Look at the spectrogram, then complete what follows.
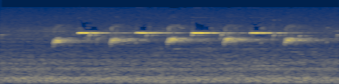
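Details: Goldfinch song of repeated couplets: a bright downslurred chirp then a thin high whistle, about two per second, steady and insistent over a faint low rumble of distant traffic.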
